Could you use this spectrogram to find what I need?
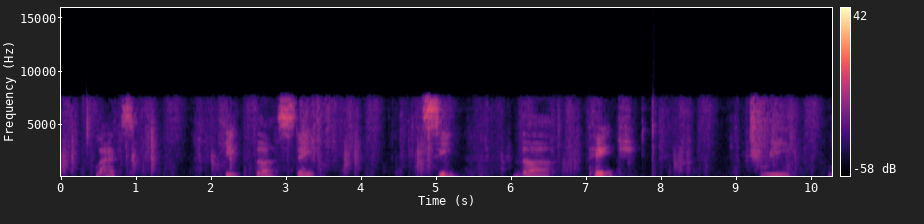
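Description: A man reads aloud calmly and close by.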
